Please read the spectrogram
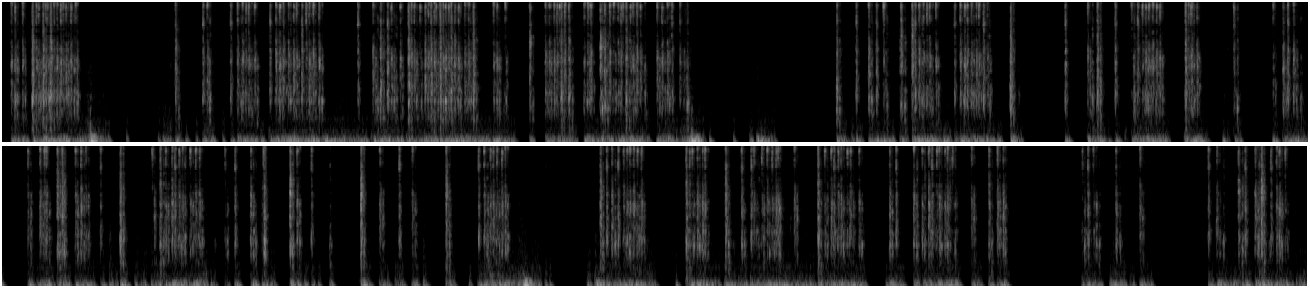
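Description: Computer keyboard typing in quick runs of keystrokes, broken by short pauses.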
